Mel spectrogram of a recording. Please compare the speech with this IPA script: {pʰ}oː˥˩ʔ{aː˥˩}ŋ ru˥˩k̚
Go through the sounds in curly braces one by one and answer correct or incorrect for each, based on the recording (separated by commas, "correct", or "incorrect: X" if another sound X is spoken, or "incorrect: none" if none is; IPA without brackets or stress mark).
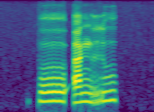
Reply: incorrect: p, incorrect: a˥˩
